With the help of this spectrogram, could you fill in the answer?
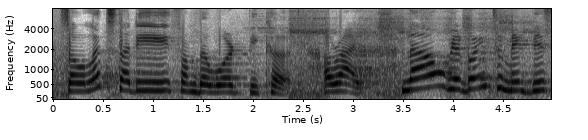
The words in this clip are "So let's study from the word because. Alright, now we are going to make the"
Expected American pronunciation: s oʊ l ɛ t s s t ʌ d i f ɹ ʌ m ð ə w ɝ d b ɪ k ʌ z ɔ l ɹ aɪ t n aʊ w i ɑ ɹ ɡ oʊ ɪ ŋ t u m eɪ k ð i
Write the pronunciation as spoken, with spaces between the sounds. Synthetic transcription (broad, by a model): s oʊ l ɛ t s s t ʌ d i f ɹ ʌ m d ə w ɝ d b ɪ k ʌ ɔ l ɹ aɪ t n aʊ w i ɑ ɹ ɡ oʊ ɪ ŋ t u m eɪ k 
